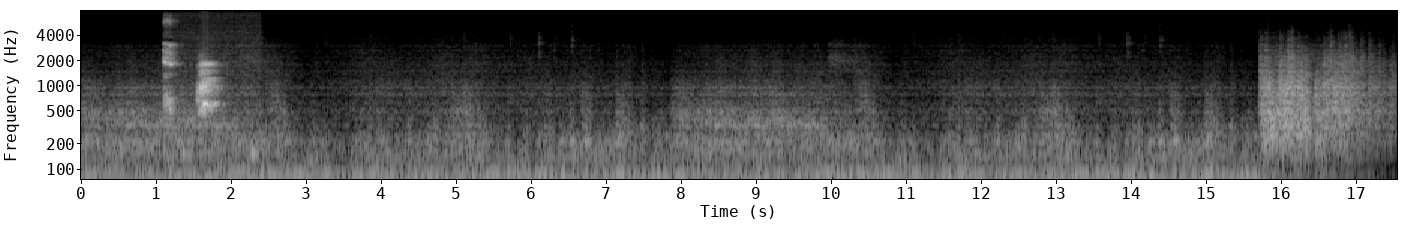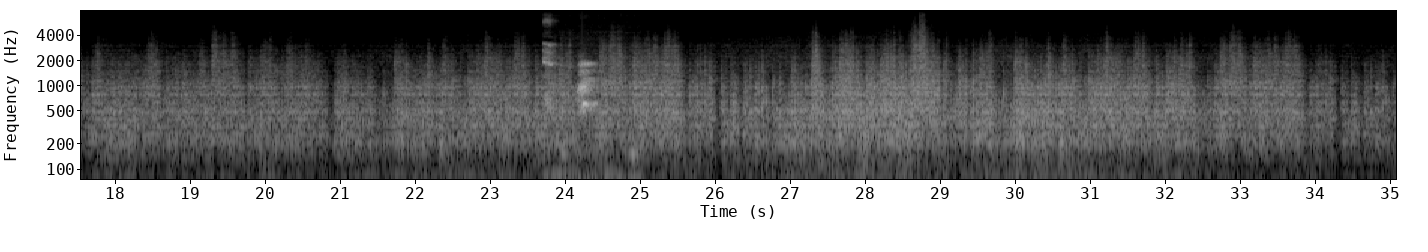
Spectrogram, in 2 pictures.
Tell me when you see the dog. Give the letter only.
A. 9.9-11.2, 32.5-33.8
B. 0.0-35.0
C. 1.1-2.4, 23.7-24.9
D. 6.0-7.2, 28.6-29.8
C.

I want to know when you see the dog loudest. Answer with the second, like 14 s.
2 s.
